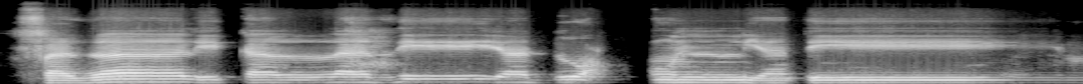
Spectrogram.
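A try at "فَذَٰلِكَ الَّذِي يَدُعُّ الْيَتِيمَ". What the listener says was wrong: Jadi ain dia alirkan juga. Ya, yadu'u hakata karena dia ainnya tasydid. Yadu'ul yatim. Jangan sampai terputus yadu'ul tapi yadu'ul yatim.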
